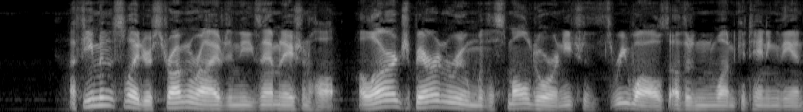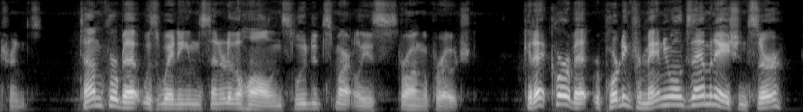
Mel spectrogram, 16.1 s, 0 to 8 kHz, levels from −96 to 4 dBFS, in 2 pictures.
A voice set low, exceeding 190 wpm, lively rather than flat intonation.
Yes: low, 115 Hz; average, 200 wpm; wide, 6.7 semitones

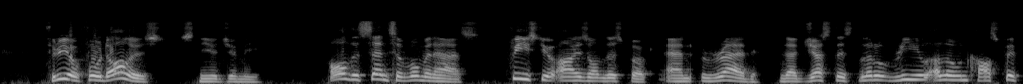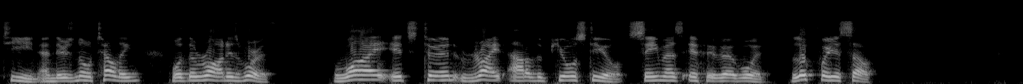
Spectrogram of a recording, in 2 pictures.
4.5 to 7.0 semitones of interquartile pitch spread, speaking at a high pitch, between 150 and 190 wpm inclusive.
No: average, 5.0 semitones; medium, 180 Hz; average, 160 wpm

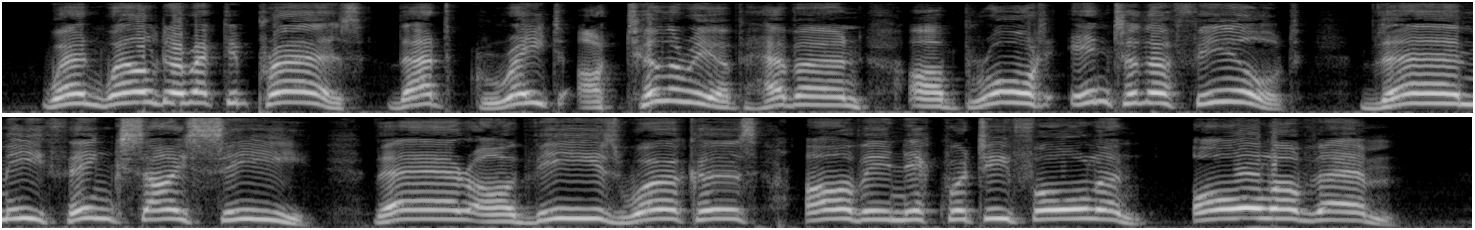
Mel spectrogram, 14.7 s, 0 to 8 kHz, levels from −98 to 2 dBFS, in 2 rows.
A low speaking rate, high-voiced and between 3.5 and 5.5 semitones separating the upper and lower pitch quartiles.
Yes: slow, 115 wpm; high, 245 Hz; average, 3.9 semitones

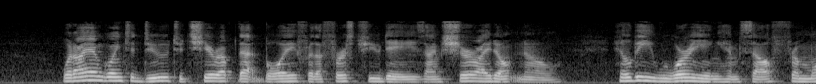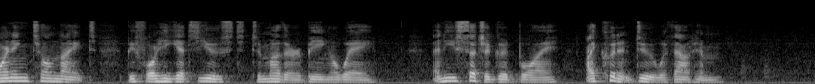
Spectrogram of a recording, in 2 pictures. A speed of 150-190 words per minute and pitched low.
Yes: average, 175 wpm; low, 130 Hz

